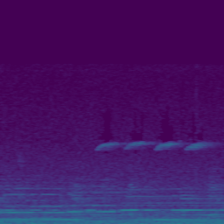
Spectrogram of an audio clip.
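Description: Faint recorded hymn music played back at a graveside, slow held notes changing about once a second, before the mourners start singing.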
